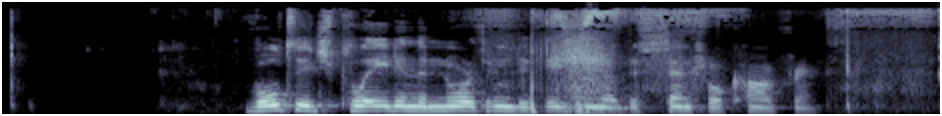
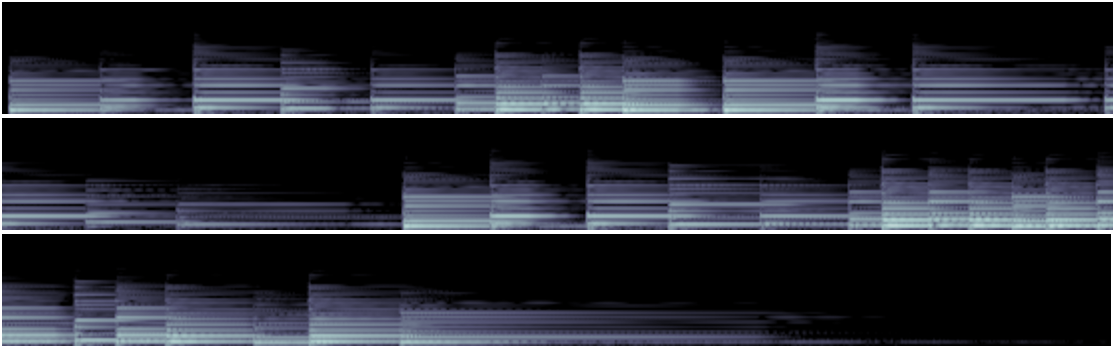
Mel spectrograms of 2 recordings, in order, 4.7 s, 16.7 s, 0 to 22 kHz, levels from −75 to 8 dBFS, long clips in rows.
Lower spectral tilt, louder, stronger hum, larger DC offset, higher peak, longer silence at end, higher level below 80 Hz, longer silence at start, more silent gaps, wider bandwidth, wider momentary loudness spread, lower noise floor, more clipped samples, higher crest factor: second, -3.5 dB/octave vs -11 dB/octave; first, -14 LUFS vs -19 LUFS; neither; neither; about the same, 0 dBFS vs -2 dBFS; second, 0 s vs 2 s; second, -56 dBFS vs -48 dBFS; first, 1.2 s vs 0.05 s; neither; first, 17 kHz vs 4.6 kHz; second, 14 LU vs 17 LU; second, -65 dBFS vs -72 dBFS; neither; about the same, 16 dB vs 18 dB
